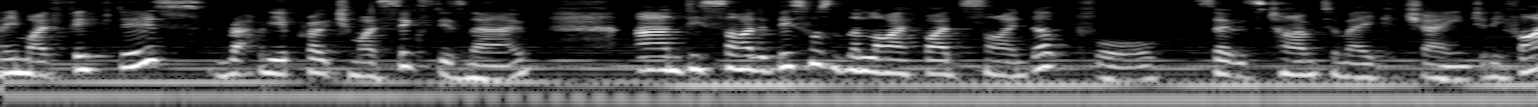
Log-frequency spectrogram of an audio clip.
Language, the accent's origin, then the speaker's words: English; England, United Kingdom; born there; moved away as an adult; You can tell by my accent, I'm English born, but I moved to the Caribbean from a successful career to have a different life.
